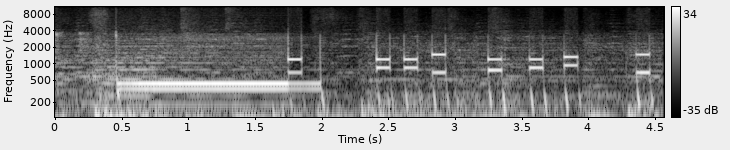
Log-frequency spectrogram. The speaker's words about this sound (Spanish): Vamos a marcarle al hermano Carlos.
